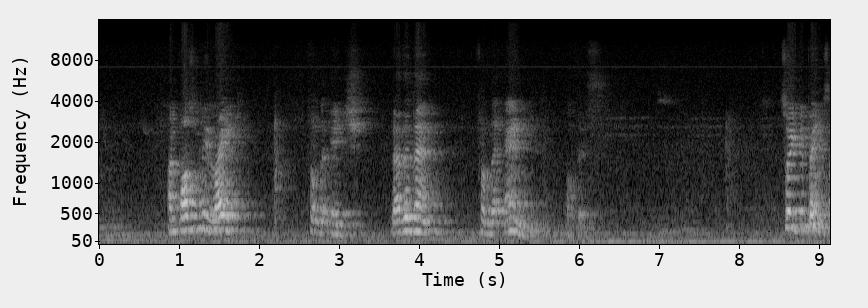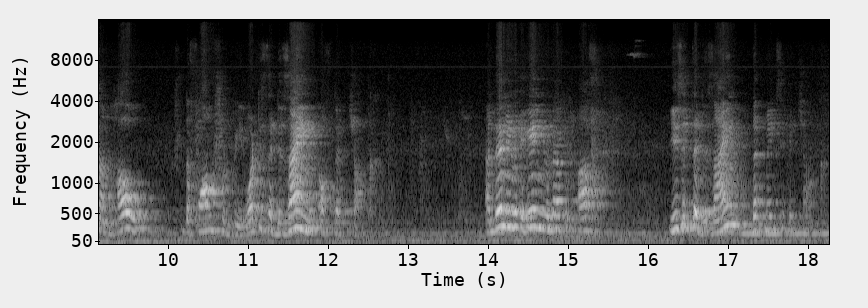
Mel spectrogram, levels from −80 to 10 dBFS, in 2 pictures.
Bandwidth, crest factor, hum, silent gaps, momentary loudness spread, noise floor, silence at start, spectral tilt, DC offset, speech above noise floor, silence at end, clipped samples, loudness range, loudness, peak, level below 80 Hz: 16 kHz; 20 dB; none; none; 25 LU; -38 dBFS; 0 s; -6.5 dB/octave; under 0.1%; 20 dB; 0 s; under 0.1%; 11 LU; -19 LUFS; 0 dBFS; -40 dBFS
